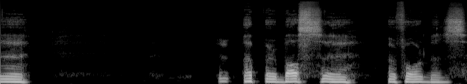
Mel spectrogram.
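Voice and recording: The voice has a dark, mellow tone and fairly even intonation. It moves at a slow pace. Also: man.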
